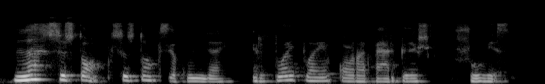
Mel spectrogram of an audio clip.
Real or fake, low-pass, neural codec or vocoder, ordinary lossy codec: fake; 7.2 kHz; codec, 16 kHz, 2 kbps, X-Codec, HuBERT features, trained on balanced general audio; Opus, 16 kbps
